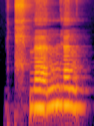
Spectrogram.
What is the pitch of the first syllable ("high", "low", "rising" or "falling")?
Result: rising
